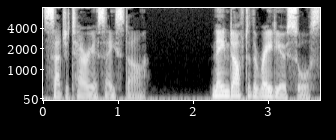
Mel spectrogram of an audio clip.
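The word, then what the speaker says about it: Sagittarius A*: They called it Sagittarius A asterisk, pronounced Sagittarius A star, named after the radio source that had been detected there decades earlier.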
